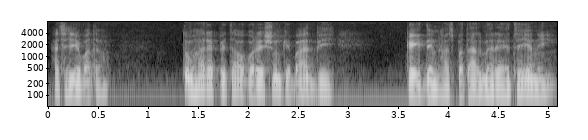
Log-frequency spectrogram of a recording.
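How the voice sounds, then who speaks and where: A man acting an ailing married former boss in a radio play, defensive and earnest, speaking haltingly to justify himself. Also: mid-range voice, fairly even intonation, darkish tone, close to an everyday voice. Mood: earnest, explaining. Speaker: radio drama actor.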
